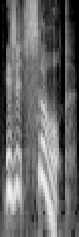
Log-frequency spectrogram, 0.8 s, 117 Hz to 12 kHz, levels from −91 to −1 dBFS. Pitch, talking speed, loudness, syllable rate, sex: 280 Hz, 225 wpm, -13 LUFS, 4.8 syllables/s, female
